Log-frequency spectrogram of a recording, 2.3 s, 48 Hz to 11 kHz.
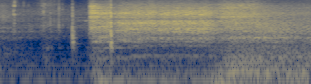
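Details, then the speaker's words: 2000 Toyota Land Cruiser, 302,000 mi, interference engine, first start after broken timing belt replaced, shop had feared bent valves: a few clicks, then catches quickly and runs steady and even without clatter; no tailpipe smoke, sounds great. "Oh, okay. No smoke out the tailpipe. That's a good sign. Wow, it sounds great."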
